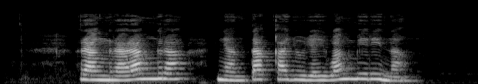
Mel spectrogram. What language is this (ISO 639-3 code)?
qxu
